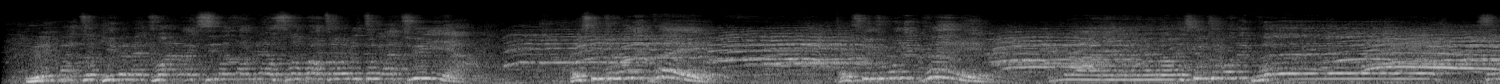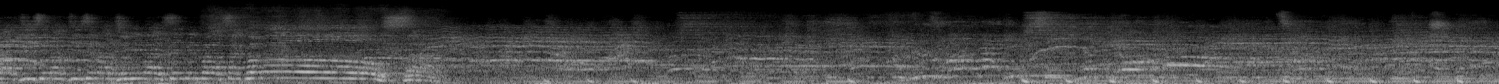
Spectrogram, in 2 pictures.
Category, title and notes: Soundscapes > Urban
250424 154622 FR Kids enjoying funfair in Paris
Kids and teen-agers enjoying a fairground ride in a funfair in Paris, France. (take 1) I made this recording while kids and teen-agers were enjoying a fairground ride in a famous funfair called ‘’la Foire du Trône’’, taking place in eastern Paris (France), every year during late spring. Recorded in April 2025 with a Zoom H6essential (built-in XY microphones). Fade in/out applied in Audacity.
attraction, rollercoaster, ride, children, funfair, machine, field-recording, kids, Paris, teen-agers, rides, noise, walla, voices, screaming, people, lively, music, amusement-park, ambience, soundscape, France, crowd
